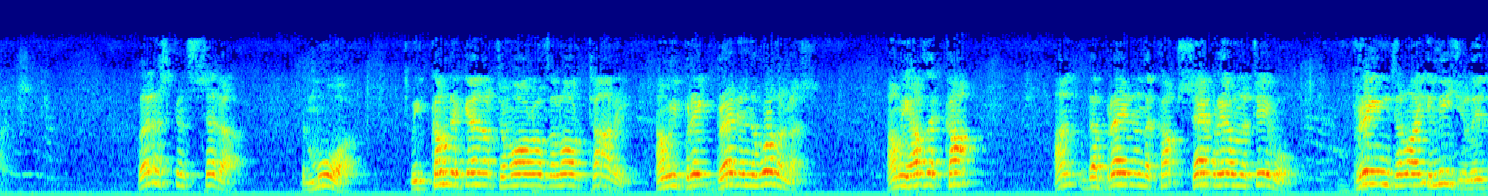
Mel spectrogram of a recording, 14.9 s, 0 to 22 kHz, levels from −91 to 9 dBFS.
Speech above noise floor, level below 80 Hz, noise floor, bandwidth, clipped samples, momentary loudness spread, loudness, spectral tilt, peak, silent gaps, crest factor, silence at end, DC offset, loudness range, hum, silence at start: 29 dB; -52 dBFS; -48 dBFS; 10 kHz; under 0.1%; 14 LU; -19 LUFS; -4.5 dB/octave; -2 dBFS; none; 18 dB; 0 s; under 0.1%; 7 LU; none; 0 s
